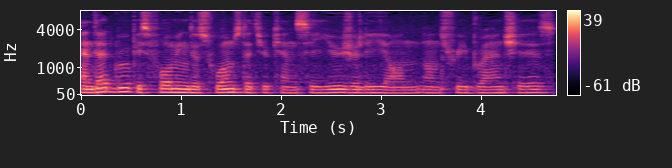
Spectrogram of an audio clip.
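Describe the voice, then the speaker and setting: Over noticeable background noise, a man with a non-native accent speaks at a moderate pace in a fairly low pitch with fairly even intonation. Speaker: beekeeper. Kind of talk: narrated video commentary. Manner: slightly halting.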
